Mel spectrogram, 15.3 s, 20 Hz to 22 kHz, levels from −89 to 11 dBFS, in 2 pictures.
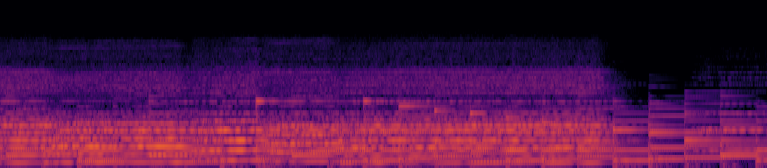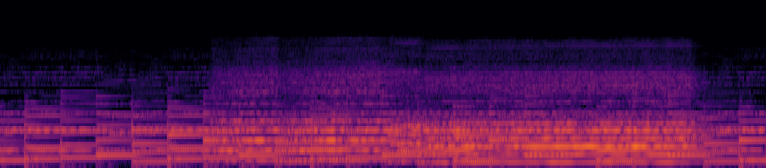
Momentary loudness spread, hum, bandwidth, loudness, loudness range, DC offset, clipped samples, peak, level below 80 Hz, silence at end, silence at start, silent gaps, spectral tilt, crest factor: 10 LU; none; 9.2 kHz; -32 LUFS; 7 LU; under 0.1%; under 0.1%; -16 dBFS; -68 dBFS; 0 s; 0 s; none; -7 dB/octave; 16 dB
